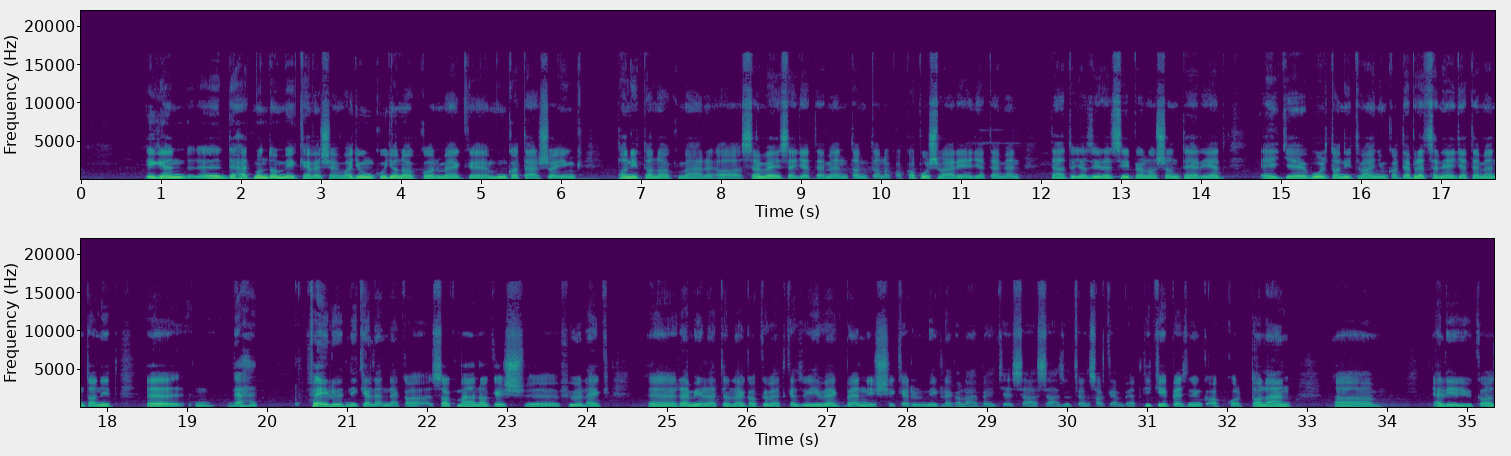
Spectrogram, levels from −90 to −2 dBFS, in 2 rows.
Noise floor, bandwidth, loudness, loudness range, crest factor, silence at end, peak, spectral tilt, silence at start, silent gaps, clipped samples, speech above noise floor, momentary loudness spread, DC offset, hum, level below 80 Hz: -72 dBFS; 17 kHz; -34 LUFS; 9 LU; 22 dB; 0 s; -12 dBFS; -5.5 dB/octave; 0.8 s; none; under 0.1%; 38 dB; 13 LU; under 0.1%; none; -66 dBFS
